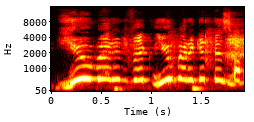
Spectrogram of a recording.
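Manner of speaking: high, loud mock scolding; squeaky indignant husband voice; husband demanding she fix the gum; imitating husband. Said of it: "he's like".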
